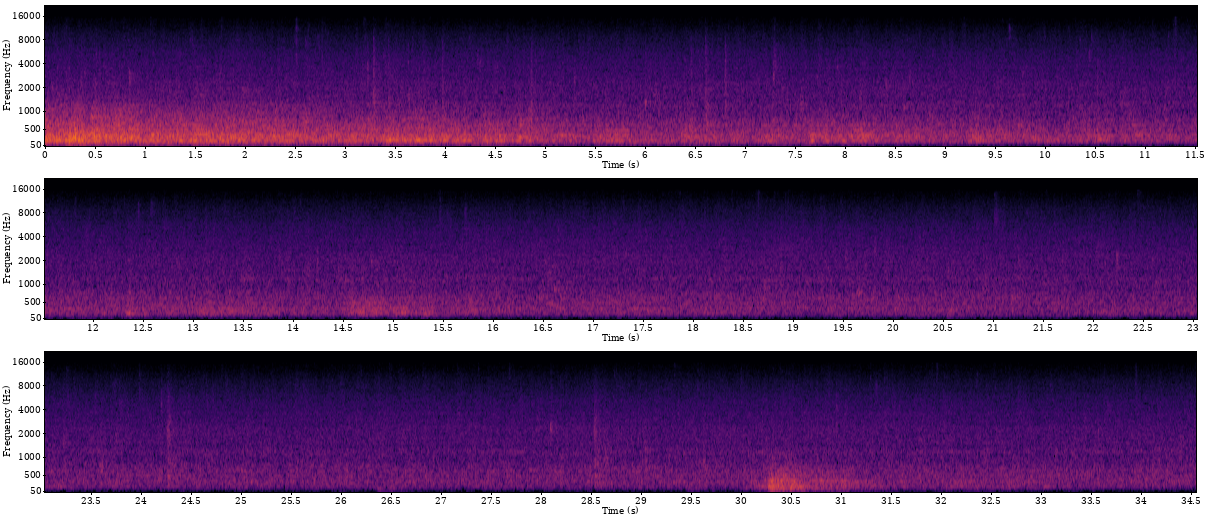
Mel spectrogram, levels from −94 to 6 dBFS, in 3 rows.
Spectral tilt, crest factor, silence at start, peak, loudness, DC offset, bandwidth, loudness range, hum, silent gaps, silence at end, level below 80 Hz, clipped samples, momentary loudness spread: -6 dB/octave; 26 dB; 0 s; -18 dBFS; -45 LUFS; under 0.1%; 16 kHz; 13 LU; none; none; 0 s; -76 dBFS; under 0.1%; 15 LU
